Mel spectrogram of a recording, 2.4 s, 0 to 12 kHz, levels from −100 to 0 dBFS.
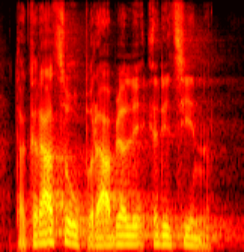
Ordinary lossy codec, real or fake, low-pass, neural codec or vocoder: none; real; none; none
